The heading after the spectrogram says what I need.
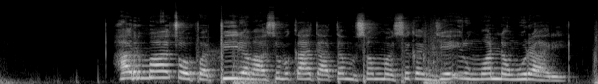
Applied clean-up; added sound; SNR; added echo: none; Truck; 18 dB; none.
